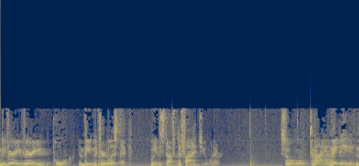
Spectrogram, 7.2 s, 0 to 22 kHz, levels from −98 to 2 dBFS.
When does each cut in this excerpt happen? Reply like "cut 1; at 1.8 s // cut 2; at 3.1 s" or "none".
cut 1; at 1.5 s // cut 2; at 3.1 s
